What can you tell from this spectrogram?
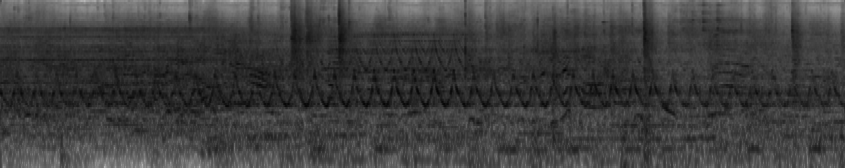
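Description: Fire-engine siren on a children's play fire truck, sounding a fast yelp that sweeps up and down in pitch a few times a second without a break.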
